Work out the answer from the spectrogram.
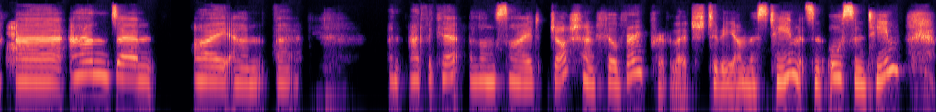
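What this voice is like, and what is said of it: British English accent. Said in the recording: “you can probably tell from my accent that I'm a very long way away from Josh right now, all the way across a continent and an ocean in UK”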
